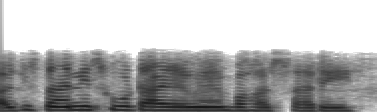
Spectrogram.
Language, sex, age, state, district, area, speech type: Urdu, female, 60+, Uttar Pradesh, Rampur, urban, conversation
